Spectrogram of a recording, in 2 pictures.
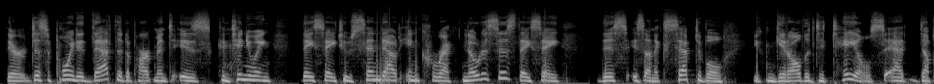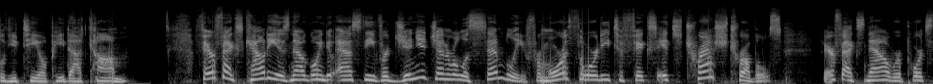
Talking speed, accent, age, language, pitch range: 155 wpm, American, 50-69, English, 165-210 Hz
